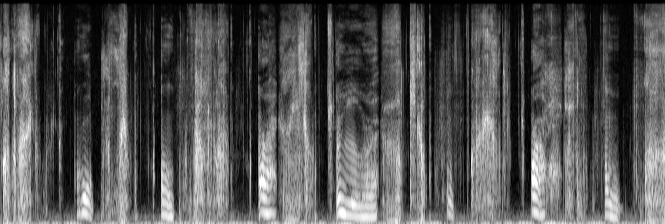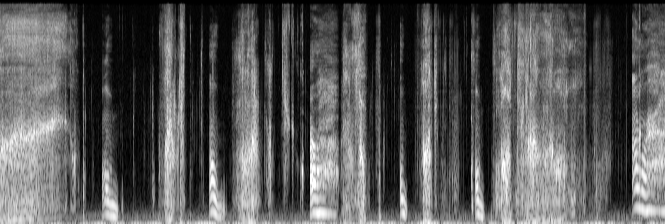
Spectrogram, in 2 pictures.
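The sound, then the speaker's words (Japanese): Wet sucking and licking sounds of oral sex repeat in quick, irregular bursts, with short slurps and smacks mixed with soft voiced murmurs and breaths throughout. “ほら、チンポしゃぶってあげるから、早く勃起させて。”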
